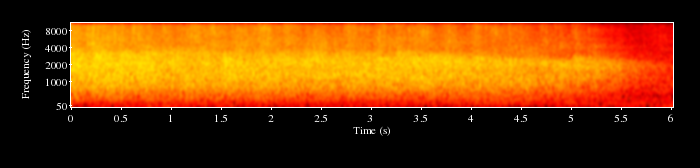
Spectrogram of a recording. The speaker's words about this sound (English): so we can give him one more round of applause when he gets here.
